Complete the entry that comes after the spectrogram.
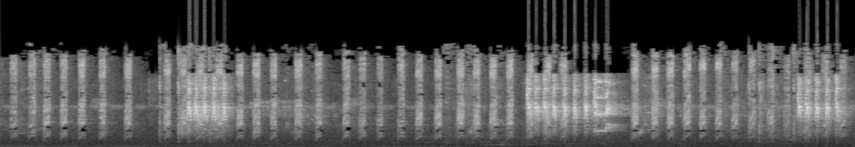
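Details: Mountain versus banana spiderhunter comparison; here a spiderhunter gives rough, harsh song. Evenly spaced piercing chips alternate with three loud, buzzy, rattling bursts.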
